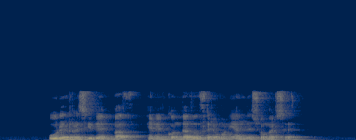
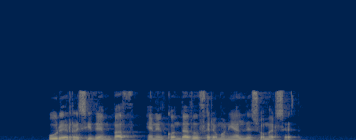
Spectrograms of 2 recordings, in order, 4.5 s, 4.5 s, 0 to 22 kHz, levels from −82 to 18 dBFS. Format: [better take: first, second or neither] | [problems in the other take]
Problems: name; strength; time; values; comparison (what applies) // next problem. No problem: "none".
second | room echo; dies away in 0.6 s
